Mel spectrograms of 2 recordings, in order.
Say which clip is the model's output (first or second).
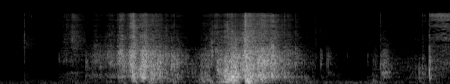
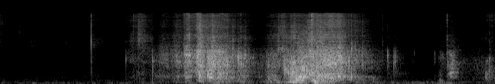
second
